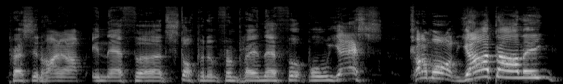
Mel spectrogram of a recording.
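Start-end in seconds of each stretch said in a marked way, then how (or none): 3.3-5.6 excited cheer. Real, not acted. Celebrating, slipping into German voice.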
